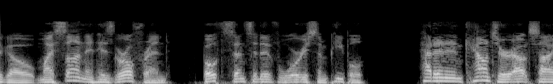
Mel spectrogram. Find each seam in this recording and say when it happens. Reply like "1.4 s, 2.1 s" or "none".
1.1 s

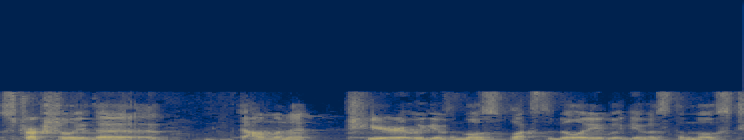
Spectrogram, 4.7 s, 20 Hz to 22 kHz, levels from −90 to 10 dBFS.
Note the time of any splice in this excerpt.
1.4 s, 2.2 s, 2.8 s

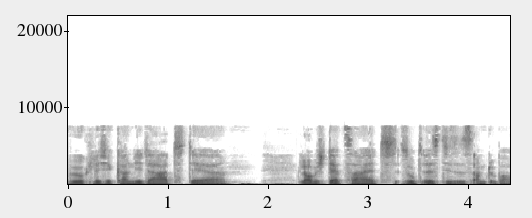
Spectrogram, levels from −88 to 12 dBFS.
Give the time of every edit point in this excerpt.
2.2 s, 3.5 s

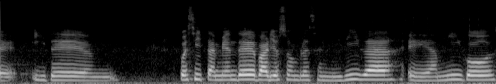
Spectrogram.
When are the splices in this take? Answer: none

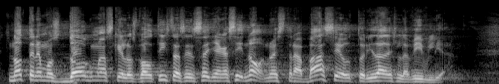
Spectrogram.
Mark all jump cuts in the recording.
1.1 s

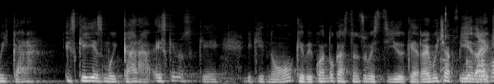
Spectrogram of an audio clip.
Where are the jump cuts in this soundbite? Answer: none

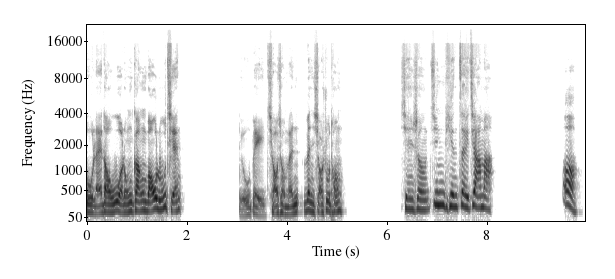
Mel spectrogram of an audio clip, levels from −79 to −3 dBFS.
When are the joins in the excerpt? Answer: none

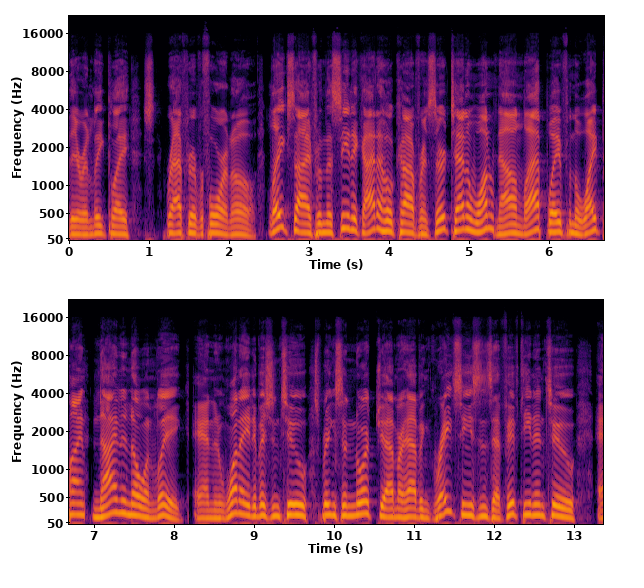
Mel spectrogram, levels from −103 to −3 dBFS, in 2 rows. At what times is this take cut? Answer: 1.7 s, 2.4 s, 5.3 s, 6.9 s, 8.2 s, 9.8 s

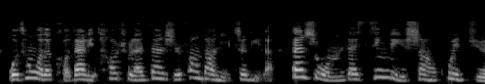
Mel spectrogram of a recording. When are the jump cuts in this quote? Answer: 2.8 s

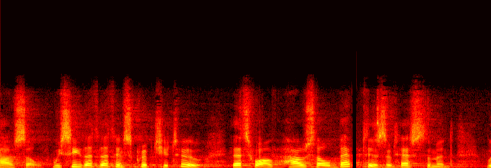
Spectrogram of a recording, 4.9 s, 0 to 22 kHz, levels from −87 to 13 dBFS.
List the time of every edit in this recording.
1.0 s, 2.7 s, 3.9 s

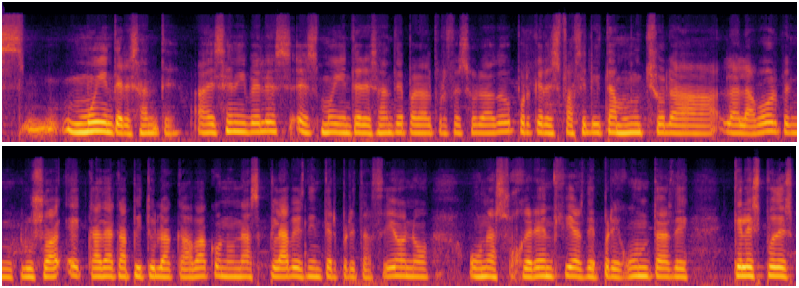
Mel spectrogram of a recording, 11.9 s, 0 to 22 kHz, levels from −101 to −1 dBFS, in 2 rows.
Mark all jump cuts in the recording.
none

